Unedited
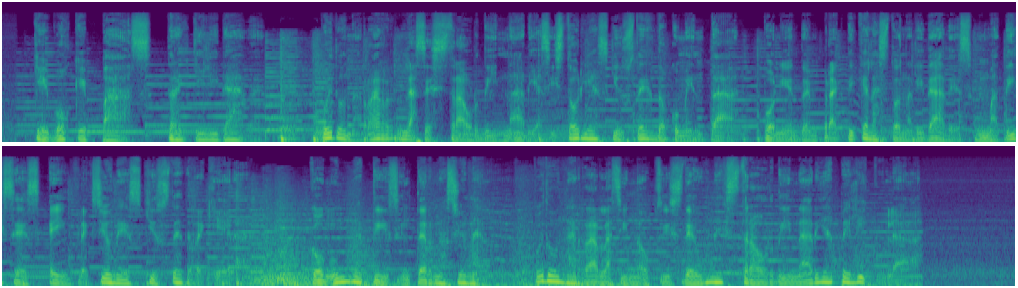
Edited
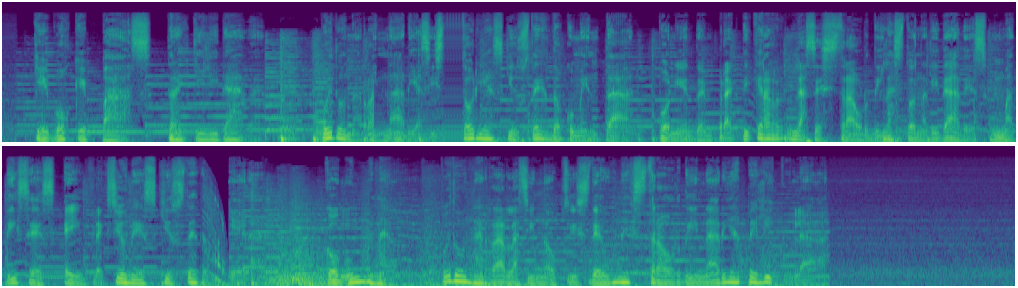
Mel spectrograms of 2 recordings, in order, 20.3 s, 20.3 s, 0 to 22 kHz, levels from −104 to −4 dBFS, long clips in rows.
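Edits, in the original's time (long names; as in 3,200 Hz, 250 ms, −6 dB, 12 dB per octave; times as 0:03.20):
0:03.71–0:04.91: move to 0:08.66
0:05.62: stutter 0.03 s, 6 plays
0:11.99: tape stop 0.27 s
0:13.66–0:14.74: remove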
